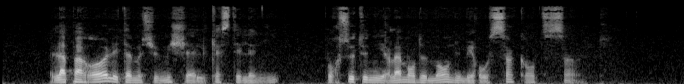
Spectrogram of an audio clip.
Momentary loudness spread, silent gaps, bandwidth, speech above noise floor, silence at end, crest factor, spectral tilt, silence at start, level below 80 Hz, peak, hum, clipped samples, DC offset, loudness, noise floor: 13 LU; none; 16.5 kHz; 35 dB; 0.8 s; 18 dB; -4.5 dB/octave; 0.5 s; -46 dBFS; -4 dBFS; none; under 0.1%; under 0.1%; -21 LUFS; -55 dBFS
